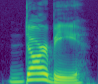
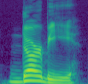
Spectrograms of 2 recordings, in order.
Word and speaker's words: Derby: word is Derby and the British say Darby is that let's just confirm the pronunciation I believe that is correct where yeah Darby it's just d-e-r-b-y noun from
